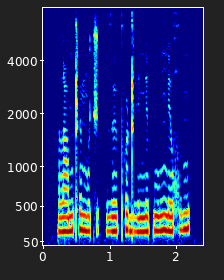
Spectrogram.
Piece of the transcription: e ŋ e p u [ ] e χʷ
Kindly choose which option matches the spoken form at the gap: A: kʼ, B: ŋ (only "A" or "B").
B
